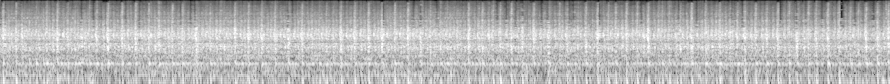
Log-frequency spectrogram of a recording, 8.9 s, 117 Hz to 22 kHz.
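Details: Vyatka Elektron (VP150M) two-stroke scooter revived after long garage storage: fast, even crackling beat holding a steady idle with no stumbles or dropouts; running properly.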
